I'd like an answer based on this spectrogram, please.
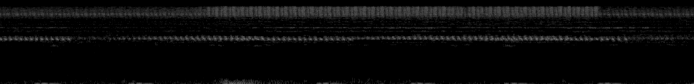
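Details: Cricket chirping on a country night: a rapid, even trill running throughout, with a piercing high insect hiss rising in the middle and soft low background rumble.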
